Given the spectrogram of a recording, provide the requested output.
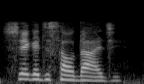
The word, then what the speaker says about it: Chega de saudade: Chega de saudade.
